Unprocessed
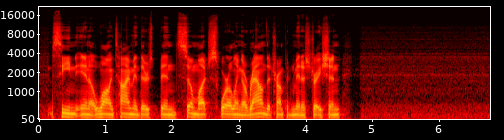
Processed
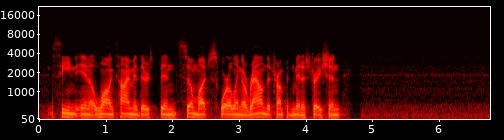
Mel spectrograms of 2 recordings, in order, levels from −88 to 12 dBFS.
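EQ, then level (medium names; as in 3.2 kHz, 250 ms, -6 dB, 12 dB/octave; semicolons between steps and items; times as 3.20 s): low-pass 11 kHz; distance through air 370 m; -8.0 dB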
